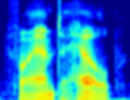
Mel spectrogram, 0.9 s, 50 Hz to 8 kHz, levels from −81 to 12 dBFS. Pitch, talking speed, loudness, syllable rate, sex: 115 Hz, 345 wpm, -16 LUFS, 6.5 syllables/s, male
